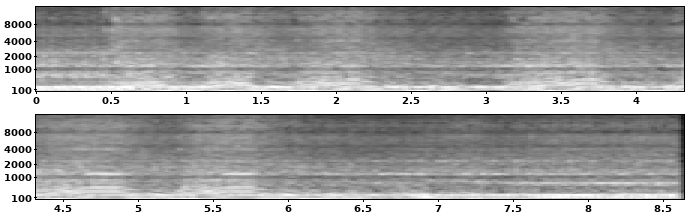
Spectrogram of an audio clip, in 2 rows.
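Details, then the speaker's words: Mud motor (Mud Skipper Twister) on a 1648 boat, fitted with a welded-on Honda 300 muffler: steady low, throaty note with gentle rev rises and falls, exhaust soft and muffled, much quieter than other exhausts; running normally. "Much quieter. Much quieter than any other exhaust."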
